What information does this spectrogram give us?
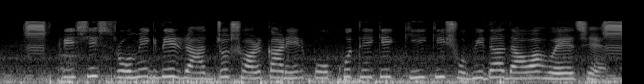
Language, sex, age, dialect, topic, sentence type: Bengali, female, 18-24, Jharkhandi, agriculture, question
